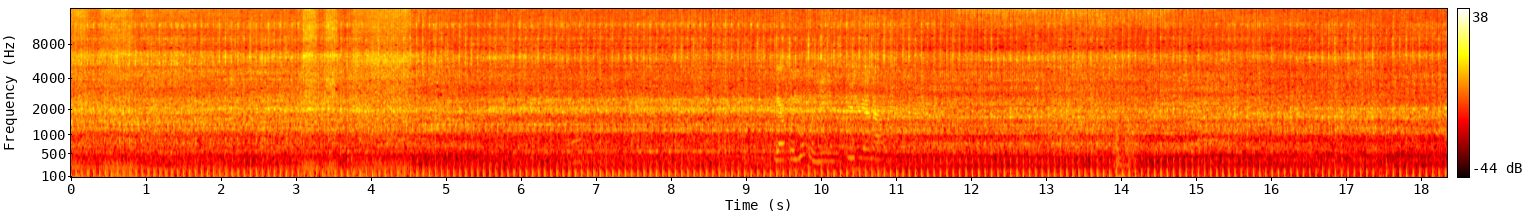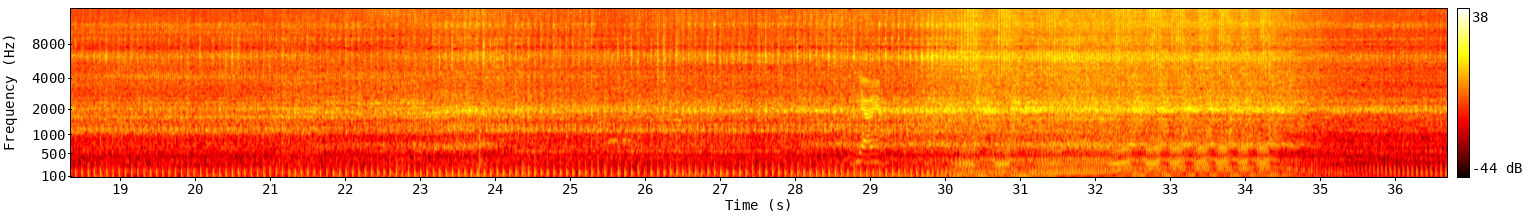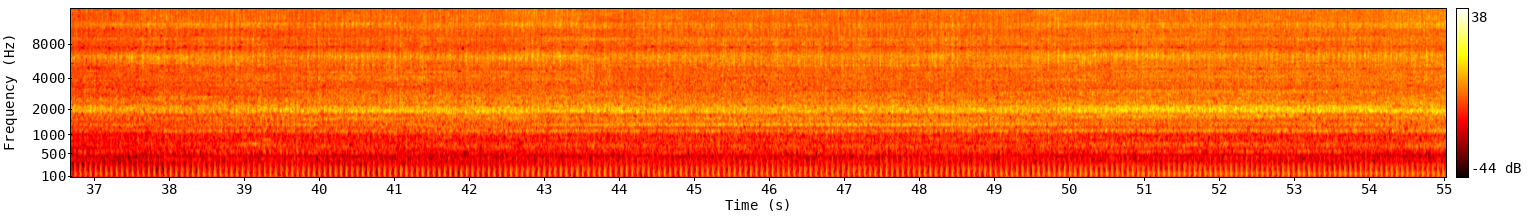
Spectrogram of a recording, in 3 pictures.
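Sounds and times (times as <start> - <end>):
engine running: 0.0 - 55.0.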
